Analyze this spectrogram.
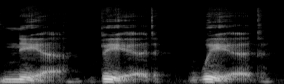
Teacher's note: And in received pronunciation, it's been pronounced near, beard, weird. So that R sound is replaced by a schwa instead of just the lengthened vowel sound.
